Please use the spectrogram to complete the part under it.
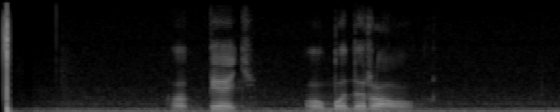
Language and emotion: Russian, neutral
